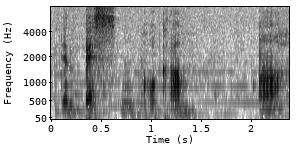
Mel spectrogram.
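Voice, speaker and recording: A woman's voice: extremely low pitch, slow pace, creaky, faint music behind, exaggerated voice. A woman playing an effusive, gossipy former nightclub hostess, no longer young, with a gushing, theatrical manner in a horror radio play. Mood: wistful.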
